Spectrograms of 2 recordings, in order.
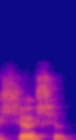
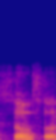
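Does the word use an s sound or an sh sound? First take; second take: sh; s. First: The word is said with sh sounds. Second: The word is said with plain s sounds. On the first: The speaker calls it right. "sería shosho" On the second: The speaker calls it wrong. "no sería soso"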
